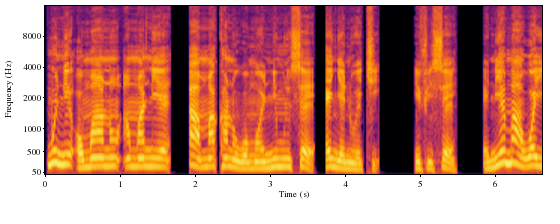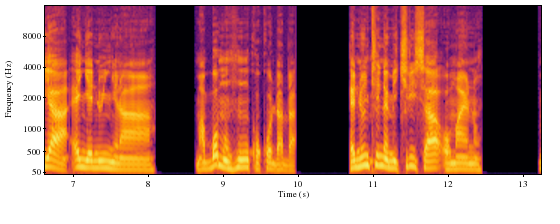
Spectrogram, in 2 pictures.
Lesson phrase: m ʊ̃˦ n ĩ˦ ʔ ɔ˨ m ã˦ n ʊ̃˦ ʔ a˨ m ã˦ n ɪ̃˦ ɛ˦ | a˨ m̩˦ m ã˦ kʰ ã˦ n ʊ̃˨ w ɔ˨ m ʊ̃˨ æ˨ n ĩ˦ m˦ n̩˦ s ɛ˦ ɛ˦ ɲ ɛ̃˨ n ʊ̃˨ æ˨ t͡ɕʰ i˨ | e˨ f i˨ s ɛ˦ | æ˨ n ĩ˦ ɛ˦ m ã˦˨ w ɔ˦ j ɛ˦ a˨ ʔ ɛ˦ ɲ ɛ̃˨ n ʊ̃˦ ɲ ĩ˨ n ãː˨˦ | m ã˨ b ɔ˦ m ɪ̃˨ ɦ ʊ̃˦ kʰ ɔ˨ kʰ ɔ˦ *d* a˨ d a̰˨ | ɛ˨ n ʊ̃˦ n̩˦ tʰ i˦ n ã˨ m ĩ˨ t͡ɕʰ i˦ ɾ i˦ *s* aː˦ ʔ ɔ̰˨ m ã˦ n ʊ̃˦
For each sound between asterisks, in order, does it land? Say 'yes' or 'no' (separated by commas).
yes, yes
